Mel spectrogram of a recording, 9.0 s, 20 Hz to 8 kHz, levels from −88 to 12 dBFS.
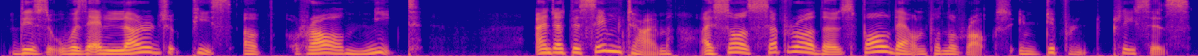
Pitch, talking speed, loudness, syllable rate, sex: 185 Hz, 165 wpm, -18 LUFS, 4.7 syllables/s, female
